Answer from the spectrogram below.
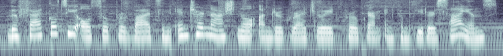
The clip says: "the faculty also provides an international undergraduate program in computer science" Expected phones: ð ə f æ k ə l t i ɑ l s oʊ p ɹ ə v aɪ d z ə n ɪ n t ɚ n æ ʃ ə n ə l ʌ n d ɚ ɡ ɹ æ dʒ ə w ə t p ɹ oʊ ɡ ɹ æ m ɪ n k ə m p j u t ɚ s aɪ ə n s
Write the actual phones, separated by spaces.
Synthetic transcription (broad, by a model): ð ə f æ k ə l t i ɑ l s oʊ p ɹ ə v aɪ d z ə n ɪ n t ɚ n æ ʃ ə n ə l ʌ n d ɚ ɡ ɹ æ dʒ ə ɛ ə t p ɹ oʊ ɡ ɹ æ m ɪ n k ə m p j u t ɚ s aɪ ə n s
